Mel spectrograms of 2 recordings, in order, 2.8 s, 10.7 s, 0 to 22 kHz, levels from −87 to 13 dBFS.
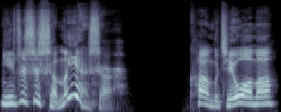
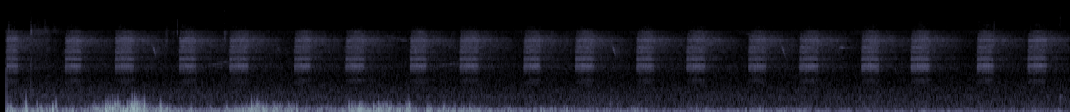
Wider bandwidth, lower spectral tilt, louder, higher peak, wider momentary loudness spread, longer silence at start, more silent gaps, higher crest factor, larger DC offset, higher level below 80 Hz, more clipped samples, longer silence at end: first, over 20 kHz vs 10 kHz; second, -2.5 dB/octave vs -4 dB/octave; first, -15 LUFS vs -44 LUFS; first, 0 dBFS vs -20 dBFS; first, 16 LU vs 13 LU; about the same, 0 s vs 0.05 s; first, 1.37-1.81 s vs none; second, 16 dB vs 22 dB; neither; second, -68 dBFS vs -42 dBFS; neither; about the same, 0.05 s vs 0 s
